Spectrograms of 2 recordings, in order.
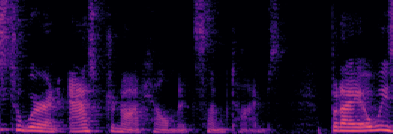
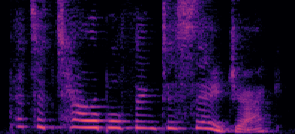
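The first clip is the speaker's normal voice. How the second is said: much higher, dismayed reproach; shocked scolding; 14 semitones higher than usual. Acted. Mom reproving Jack for a cruel remark, shocked scolding. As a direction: scold him in a high, appalled voice.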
